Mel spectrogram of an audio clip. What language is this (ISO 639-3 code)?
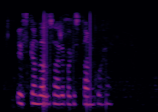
urd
